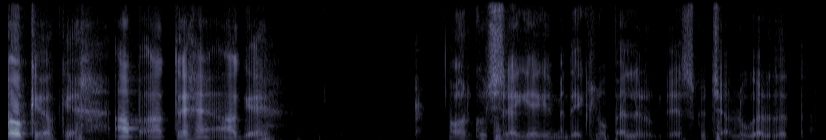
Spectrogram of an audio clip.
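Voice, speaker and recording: A man's voice: mid-range voice, normal speed, creaky. Man teaching economics in a conversational style. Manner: conversational, asks students questions and answers them. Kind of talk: classroom lecture.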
